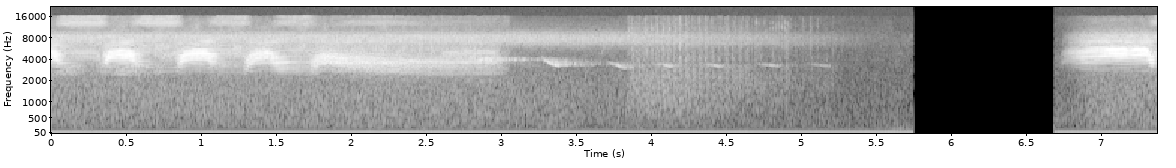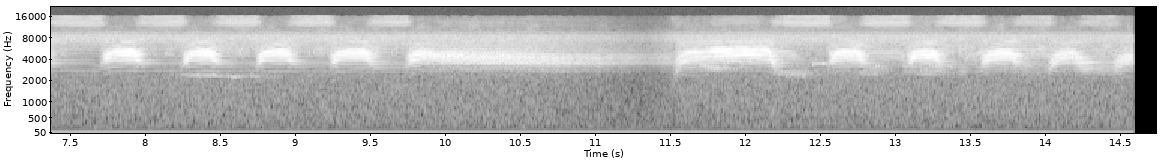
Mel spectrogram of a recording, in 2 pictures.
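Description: A robust cicada sings loud, high, buzzing pulses, about two each second, broken by a brief silence.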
